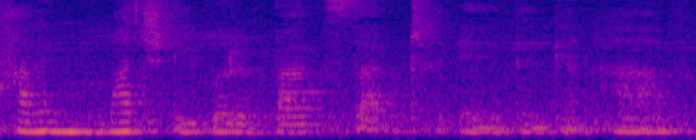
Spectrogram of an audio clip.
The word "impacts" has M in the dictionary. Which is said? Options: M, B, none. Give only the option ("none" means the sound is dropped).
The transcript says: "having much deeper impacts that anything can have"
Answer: none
